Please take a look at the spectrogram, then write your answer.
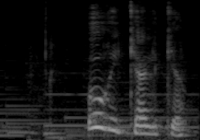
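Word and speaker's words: Orichalque: Oricalque. Et oui, les puristes prononcent ainsi.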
